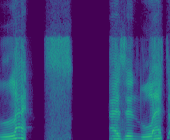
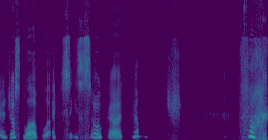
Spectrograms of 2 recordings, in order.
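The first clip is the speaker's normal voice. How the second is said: tearful, crying voice, higher and quieter; 10 semitones higher, 19 dB quieter than usual. Reacting to a moving game scene, crying while talking. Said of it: "I'm actually crying".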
